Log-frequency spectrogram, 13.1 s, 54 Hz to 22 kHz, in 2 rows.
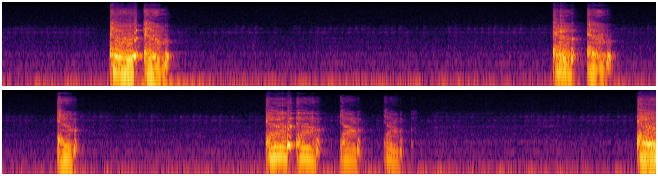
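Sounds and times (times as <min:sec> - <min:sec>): person coughing harshly: 0:01.1 - 0:01.8, 0:05.5 - 0:06.2, 0:07.1 - 0:07.4, 0:09.2 - 0:10.7.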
